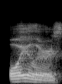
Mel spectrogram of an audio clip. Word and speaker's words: Euler: not the natural number he is called uh euler's number or euler's constant right the e comes from the first part of euler's name pronounced euler not euler like a lot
